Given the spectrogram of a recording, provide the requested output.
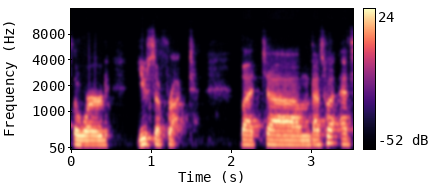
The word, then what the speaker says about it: usufruct: that's how it's pronounced sometimes people want to put an s on the end use of rocks but it doesn't have an S on the end it's use effect and it here in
